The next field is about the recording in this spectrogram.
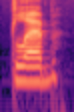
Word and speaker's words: Gleb: who I can't decide if his name is Gleb or Gleeb. It's spelled G-L-E-B. I'm going to call him Gleb.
